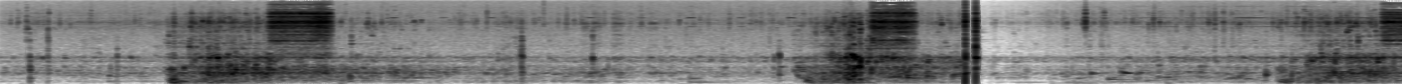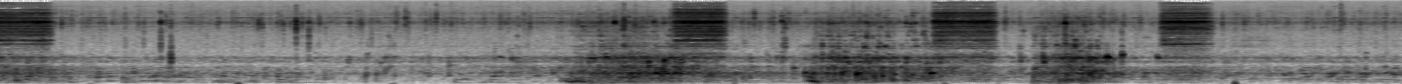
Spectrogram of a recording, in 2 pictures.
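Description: A scuba diver breathing through a regulator, heard underwater through the camera housing. About six bursts of rushing exhaled bubbles come every few seconds, each a second or two long, most with a high hiss. A faint steady hum runs underneath.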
